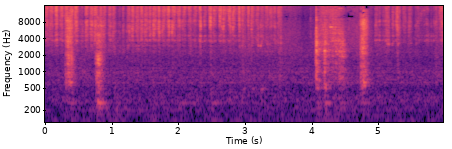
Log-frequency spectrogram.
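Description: A lathe spins with a low, steady hum.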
